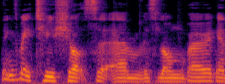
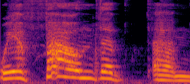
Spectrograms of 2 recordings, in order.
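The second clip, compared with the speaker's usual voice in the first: shrill, very high elf shout at full volume; 9 semitones higher, 8 dB louder than usual. Narrating a game scene, voicing an elf heard calling out: shouting elven voice. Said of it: "like elven voice just shout out".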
